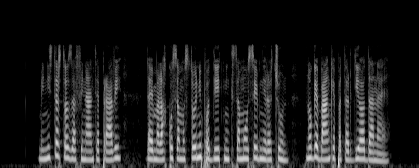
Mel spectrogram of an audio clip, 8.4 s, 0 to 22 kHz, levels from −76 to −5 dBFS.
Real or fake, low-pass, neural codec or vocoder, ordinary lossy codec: real; 7.2 kHz; none; none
